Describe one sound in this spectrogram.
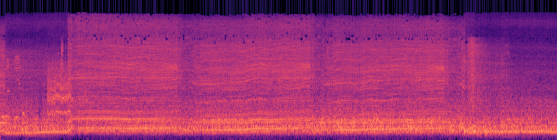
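A motorcycle engine drones steadily, its pitch rising and falling as it speeds along.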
